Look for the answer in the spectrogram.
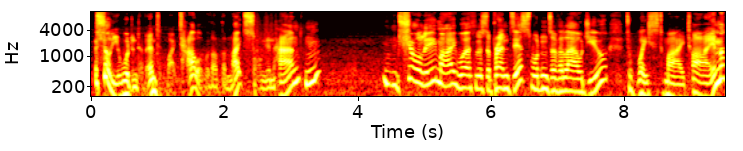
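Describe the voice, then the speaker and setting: An actor playing a haughty, theatrical wizard in a video game, smugly menacing, with a pompous and deliberate delivery. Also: male voice, a little high, very animated, bright, forceful tone, slight background noise. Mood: disdainful, impatient. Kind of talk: video game villain acting.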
